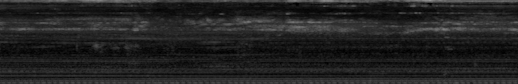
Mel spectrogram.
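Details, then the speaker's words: Baby being nebulized for cough, throat trouble and phlegm with a nebulizer kit: steady low mechanical hum with a faint hiss from the running nebulizer compressor. "देखिए, देखो कैसे बच्चा जो है नेबुलाइज़ कर रहा है, ठीक है? इस तरह हम बच्चों को जो है नेबुलाइज़ करवाते हैं जब इनका गला, खाँसी वगैरह आए, बलगम हो तो बच्चों को ये नेबुलाइज़ करवाने का तरीकाकार है, ये देखिए।"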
